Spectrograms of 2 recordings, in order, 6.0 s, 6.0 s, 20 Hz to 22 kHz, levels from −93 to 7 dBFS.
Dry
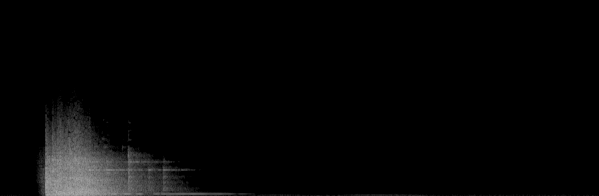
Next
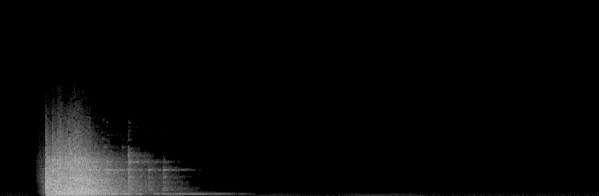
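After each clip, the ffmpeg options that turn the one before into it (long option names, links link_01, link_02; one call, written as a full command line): ffmpeg -i in.wav -af "highpass=200,volume=8.5dB" out.wav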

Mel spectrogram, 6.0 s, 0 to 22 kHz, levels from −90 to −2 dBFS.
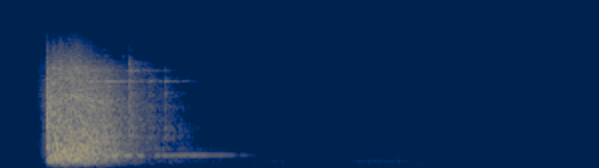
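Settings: ffmpeg -i in.wav -filter_complex "[0:a]acrossover=split=270[link_01][link_02];[link_02]acompressor=threshold=-21dB:ratio=6[link_03];[link_01][link_03]amix=inputs=2:normalize=0,volume=-6.5dB" out.wav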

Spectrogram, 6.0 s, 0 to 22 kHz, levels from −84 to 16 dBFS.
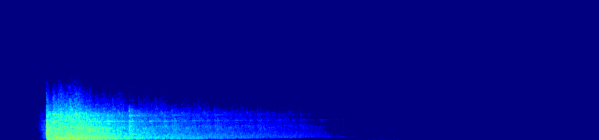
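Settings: ffmpeg -i in.wav -filter_complex "[0:a]asplit=6[link_01][link_02][link_03][link_04][link_05][link_06];[link_02]adelay=427,afreqshift=56,volume=-13.5dB[link_07];[link_03]adelay=854,afreqshift=112,volume=-18.9dB[link_08];[link_04]adelay=1281,afreqshift=168,volume=-24.2dB[link_09];[link_05]adelay=1708,afreqshift=224,volume=-29.6dB[link_10];[link_06]adelay=2135,afreqshift=280,volume=-34.9dB[link_11];[link_01][link_07][link_08][link_09][link_10][link_11]amix=inputs=6:normalize=0" out.wav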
